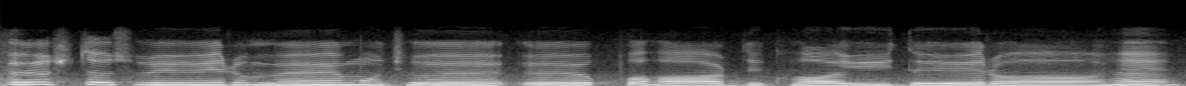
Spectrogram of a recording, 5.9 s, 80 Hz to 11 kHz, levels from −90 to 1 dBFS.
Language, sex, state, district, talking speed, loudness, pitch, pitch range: Hindi, female, Madhya Pradesh, Katni, 100 wpm, -14 LUFS, 245 Hz, 230-260 Hz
